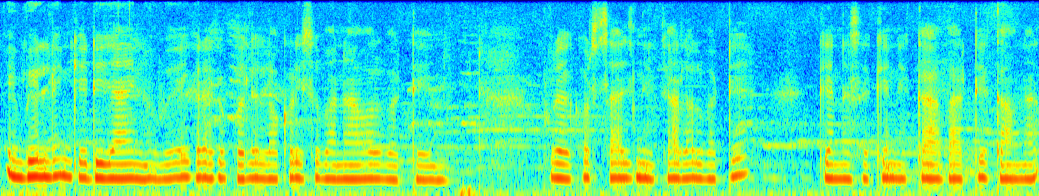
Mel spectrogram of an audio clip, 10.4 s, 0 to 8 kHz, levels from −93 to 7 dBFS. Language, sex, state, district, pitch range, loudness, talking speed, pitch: Hindi, female, Uttar Pradesh, Gorakhpur, 175-185 Hz, -16 LUFS, 140 wpm, 180 Hz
